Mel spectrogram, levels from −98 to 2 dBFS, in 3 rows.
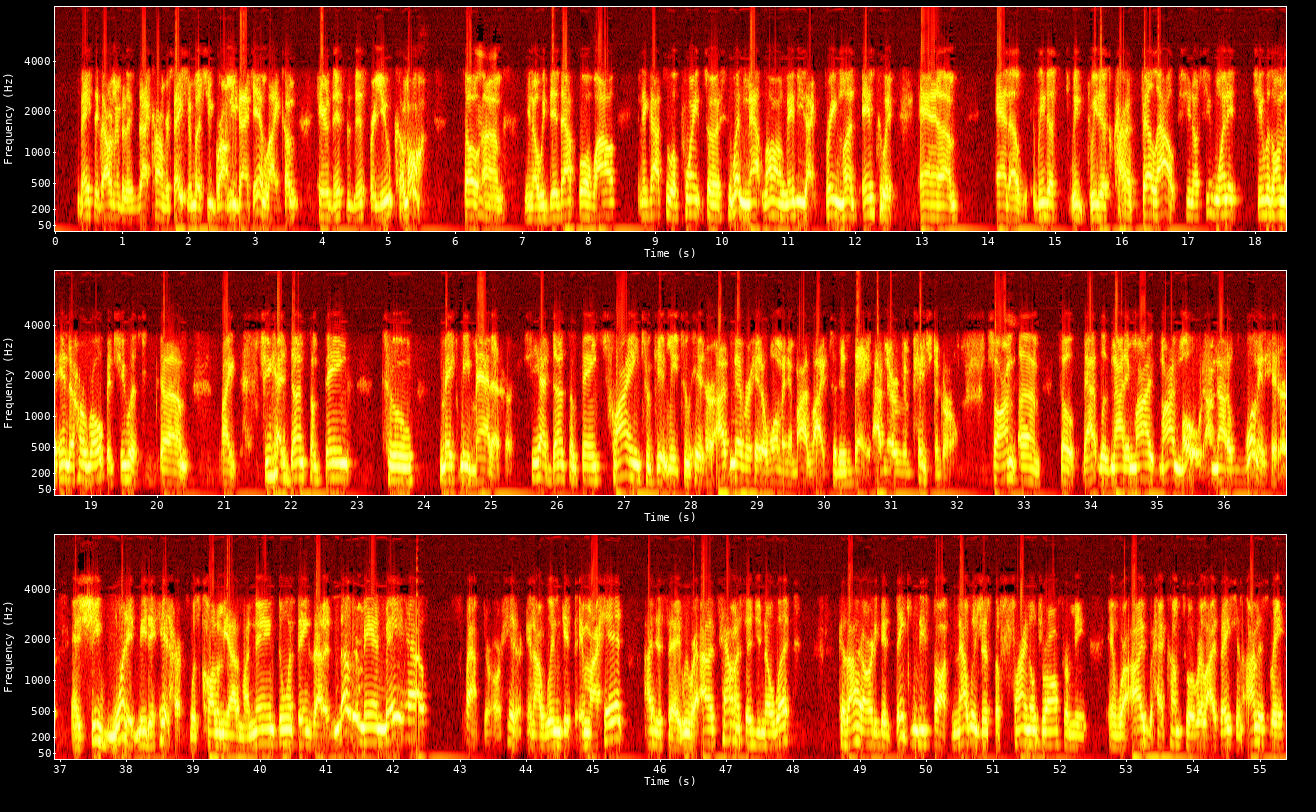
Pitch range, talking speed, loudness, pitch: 125-160 Hz, 225 wpm, -13 LUFS, 135 Hz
